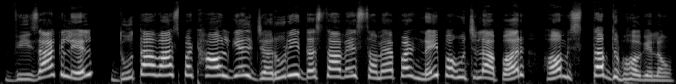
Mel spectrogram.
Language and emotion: Maithili, surprised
